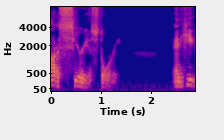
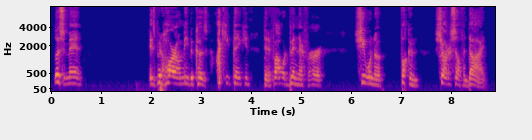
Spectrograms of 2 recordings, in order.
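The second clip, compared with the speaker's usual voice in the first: imitated buddy in a higher, earnest voice; mock-heartfelt confession, raised pitch; 6 semitones higher than usual. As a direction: play a friend unburdening himself, pitched up.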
